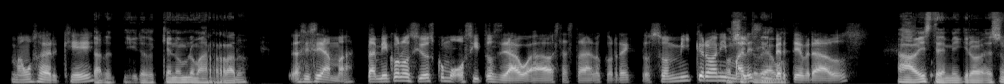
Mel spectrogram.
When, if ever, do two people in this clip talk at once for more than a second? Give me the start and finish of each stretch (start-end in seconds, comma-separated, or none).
none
